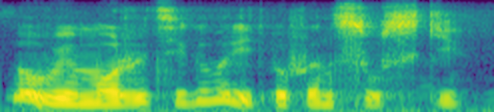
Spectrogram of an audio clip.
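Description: Aloof, low-voiced English lord, read by a man. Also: wildly swooping pitch, moderate pace, dry recording, dull audio, exaggerated voice. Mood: cool, aloof. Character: phlegmatic, punctilious, eccentric English lord.

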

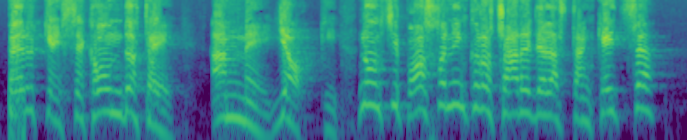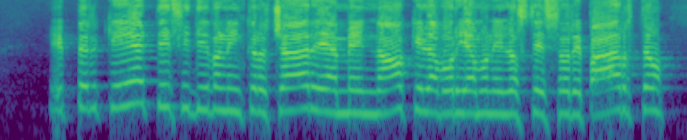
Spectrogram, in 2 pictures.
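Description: A man's voice: very high-pitched, normal speed, fairly bright tone, pitched above the performer's own voice. A man voicing a bossy, bookish working-class wife who scolds with insistent, challenging questions in a radio theatre monologue.

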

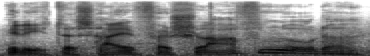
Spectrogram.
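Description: Deep-voiced sanctimonious churchman. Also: sing-song, normal speed, gravelly, noisy background, full character voice. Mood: solemn preaching. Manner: unctuous, preacherly, formal. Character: sanctimonious male church official, pious and evasive. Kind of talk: German radio drama acting.

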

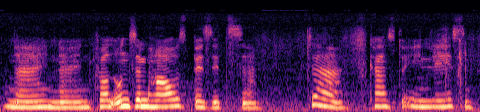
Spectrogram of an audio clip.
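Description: A woman's voice: medium pitch, steady tone, a little slow, noisy background, lightly acted. An actress in a radio play playing a worried, reserved woman who is a native Turkish speaker and talks hesitantly. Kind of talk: German radio play acting.

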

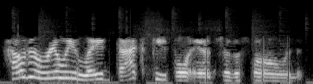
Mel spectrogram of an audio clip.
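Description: A woman calling in to tell a few corny jokes in a deadpan way. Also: mid-range voice, moderate pace, no room sound, faint music behind, rough recording. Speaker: caller telling jokes. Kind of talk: voicemail joke telling.

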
